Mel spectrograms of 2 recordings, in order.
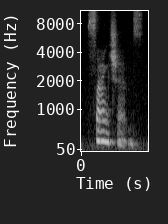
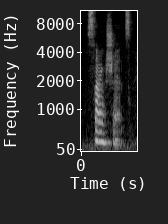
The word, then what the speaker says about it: sanction: The next word is sanctions. Sanctions. Again, it was in its plural form in the text, but the singular form is sanction. So the stress is on the first syllable, and it's sanctions. Sanction.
